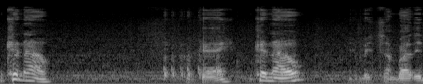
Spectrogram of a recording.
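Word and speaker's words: Knoch: I don't think so strange name it is and it's spelled strange too it's k n o c h and did you say how Cano okay Cano No but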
